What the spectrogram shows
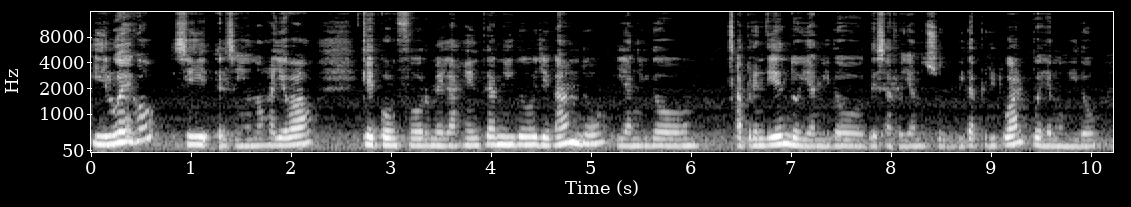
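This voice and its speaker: A woman speaks at a medium pitch and a moderate pace, her voice somewhat breathy with a dark, mellow tone. Her pitch varies in an ordinary way while her loudness swings widely. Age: 60s. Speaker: pastor. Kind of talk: interview.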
